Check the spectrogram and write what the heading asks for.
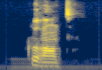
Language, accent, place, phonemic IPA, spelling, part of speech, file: French, France, Lyon, /ku.ʁɑ̃t/, courantes, adjective / noun, LL-Q150 (fra)-courantes.wav
- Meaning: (adjective) feminine plural of courant; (noun) plural of courante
